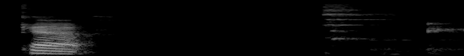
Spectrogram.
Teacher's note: it is articulated from the deepest part of the tongue and that which lies opposite to it of the roof of the mouth, of the soft tissue and bony palate. So for the letter kaf, it's actually between two parts.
